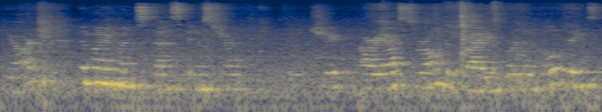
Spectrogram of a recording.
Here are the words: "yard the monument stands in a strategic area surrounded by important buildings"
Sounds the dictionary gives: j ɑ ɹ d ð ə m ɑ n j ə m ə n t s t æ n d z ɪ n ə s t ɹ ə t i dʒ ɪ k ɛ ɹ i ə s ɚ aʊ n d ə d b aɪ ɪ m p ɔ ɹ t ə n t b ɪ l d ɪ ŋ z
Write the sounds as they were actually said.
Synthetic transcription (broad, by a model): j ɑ ɹ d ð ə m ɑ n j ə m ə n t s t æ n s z ɪ n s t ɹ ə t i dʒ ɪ ɑ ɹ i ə s ɚ aʊ n d ə d b aɪ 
